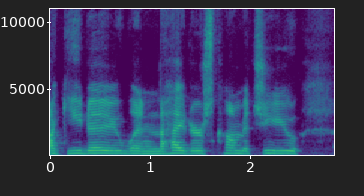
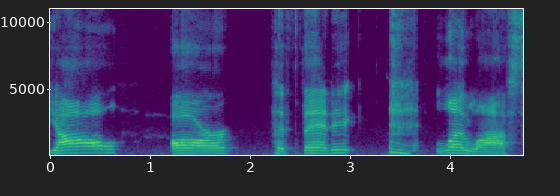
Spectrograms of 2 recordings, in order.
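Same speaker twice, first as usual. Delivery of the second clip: ordinary delivery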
